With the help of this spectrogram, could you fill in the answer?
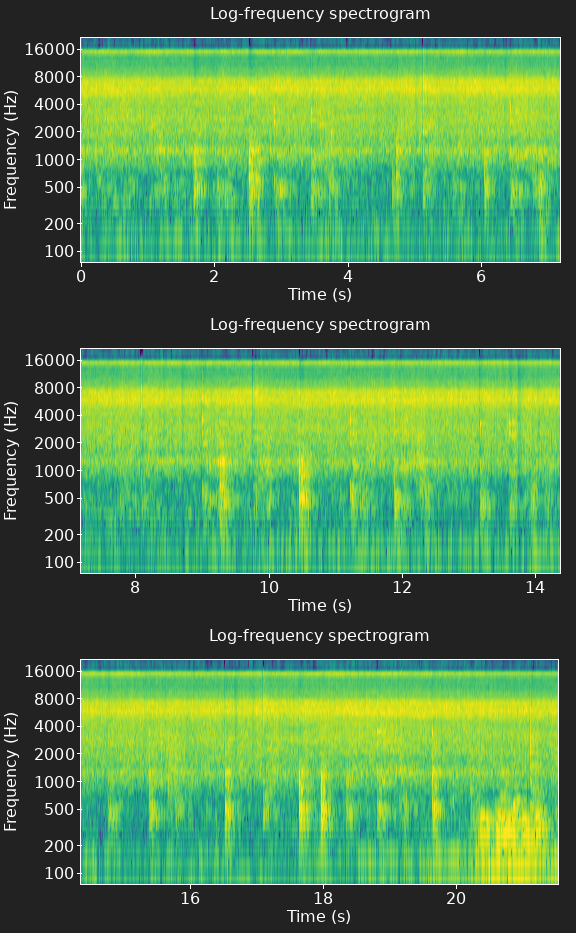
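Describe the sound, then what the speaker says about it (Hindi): Oil-fried cauliflower florets and peas are stirred in a hot masala pan, a dense unbroken sizzle and hiss running throughout with soft scraping spoon strokes, near and steady, no speech. "और इसके बाद डालेंगे हम फ्लावर और बटाना जो तेल में फ्राई करके लिया हुआ था। इसको हम अच्छी तरह से हिलाएंगे।"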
